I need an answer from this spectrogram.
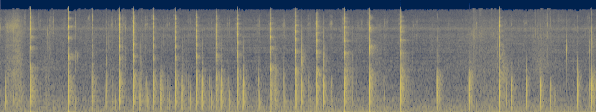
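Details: Rapid sharp clicks and clinks, like small hard objects tapping, repeat irregularly several times a second in a small indoor room, with no animal voice.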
